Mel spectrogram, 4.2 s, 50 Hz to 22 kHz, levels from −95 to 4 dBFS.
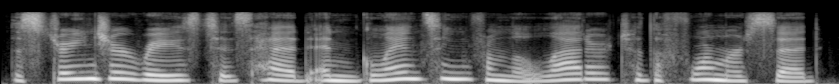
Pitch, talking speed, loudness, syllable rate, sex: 250 Hz, 200 wpm, -14 LUFS, 4.7 syllables/s, female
